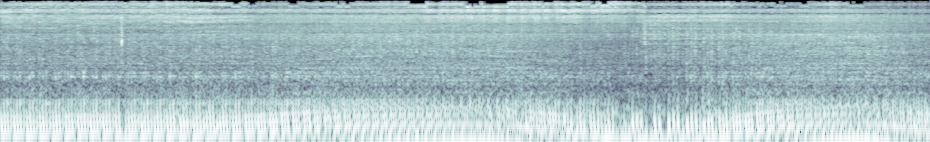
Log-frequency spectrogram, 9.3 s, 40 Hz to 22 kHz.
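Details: 1990 Mitsubishi Mighty Max at operating temperature on old spark plugs, before Sea Foam: lumpy, choppy idle with irregular stumbles in the low thrum; misfire at idle.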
